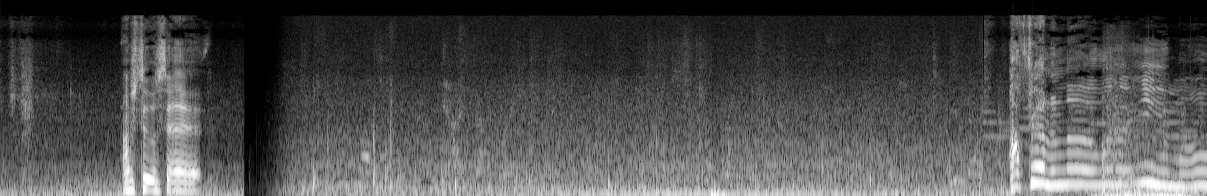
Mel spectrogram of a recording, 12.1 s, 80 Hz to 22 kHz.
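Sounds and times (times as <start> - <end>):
low store hum: 2.1 - 12.0.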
